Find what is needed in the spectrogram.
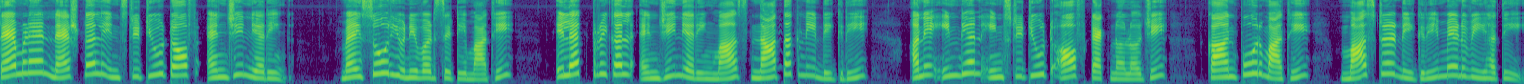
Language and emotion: Gujarati, neutral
